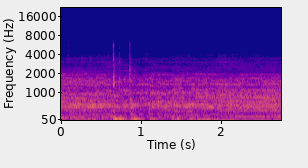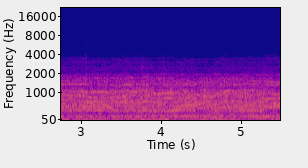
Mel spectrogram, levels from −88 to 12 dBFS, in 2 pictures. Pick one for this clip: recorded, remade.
remade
